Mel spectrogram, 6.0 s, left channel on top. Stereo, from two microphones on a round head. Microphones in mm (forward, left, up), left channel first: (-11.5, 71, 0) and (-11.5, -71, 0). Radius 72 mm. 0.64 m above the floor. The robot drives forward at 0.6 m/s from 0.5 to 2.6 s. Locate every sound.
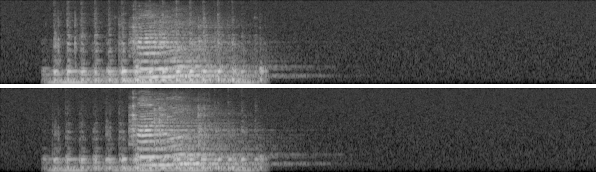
1.3 s a child speaking: 65° right (ahead or behind), 3.5 m; by 2.1 s 75° right (ahead or behind), 3.5 m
